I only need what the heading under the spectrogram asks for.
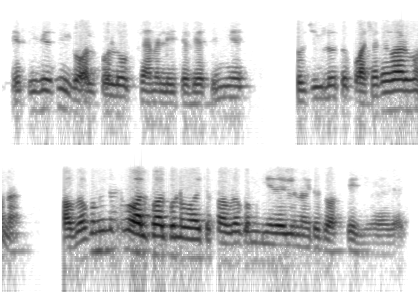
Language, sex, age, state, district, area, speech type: Bengali, male, 30-45, West Bengal, Howrah, urban, conversation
